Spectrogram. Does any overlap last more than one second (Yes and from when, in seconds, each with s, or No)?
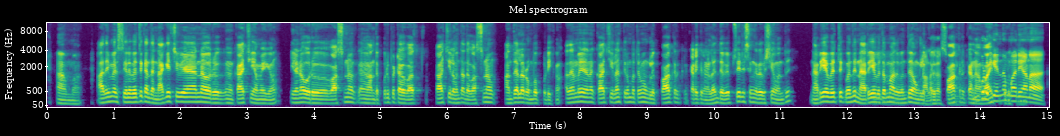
Yes, from 12.4 s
